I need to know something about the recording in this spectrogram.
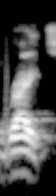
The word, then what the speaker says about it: Reyets: so first of all it's writes it's r e y e t s and they pronounce that writes i don't know who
